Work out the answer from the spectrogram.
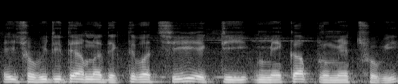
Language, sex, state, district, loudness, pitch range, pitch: Bengali, male, West Bengal, Jhargram, -14 LUFS, 105-120 Hz, 115 Hz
